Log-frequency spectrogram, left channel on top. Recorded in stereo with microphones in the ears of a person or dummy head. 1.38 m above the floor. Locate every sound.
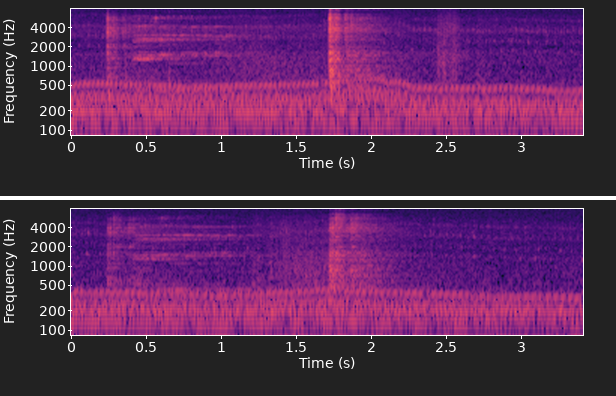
0.2 s a clunk: 75° left (ahead or behind), 5 m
